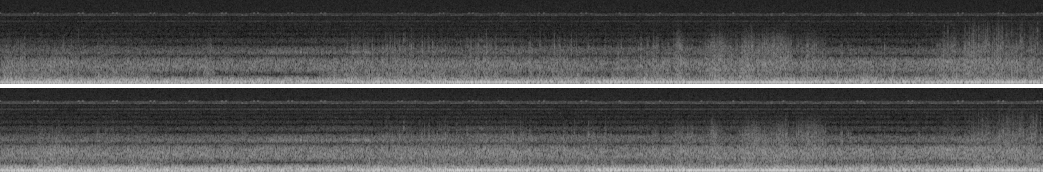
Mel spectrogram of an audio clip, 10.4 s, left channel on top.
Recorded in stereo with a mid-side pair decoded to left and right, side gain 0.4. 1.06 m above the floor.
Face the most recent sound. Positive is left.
turn(degrees=-35)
